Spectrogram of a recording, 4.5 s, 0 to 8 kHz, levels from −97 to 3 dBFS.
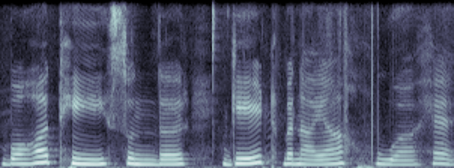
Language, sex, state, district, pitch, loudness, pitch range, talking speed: Hindi, female, Chandigarh, Chandigarh, 230 Hz, -16 LUFS, 220-245 Hz, 95 wpm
